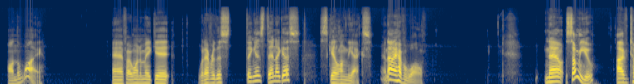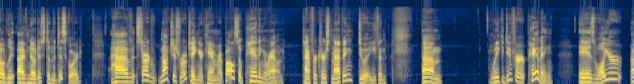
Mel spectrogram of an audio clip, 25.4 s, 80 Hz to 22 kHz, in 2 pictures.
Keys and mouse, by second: 1.6 click, 3.6 s, 4.1 x, 6.8 click, 7.3-19.2 middle drag, 22.2-23.9 middle drag, 24.3-25.3 middle drag.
